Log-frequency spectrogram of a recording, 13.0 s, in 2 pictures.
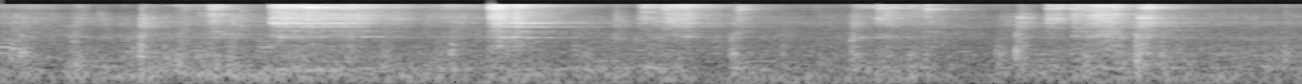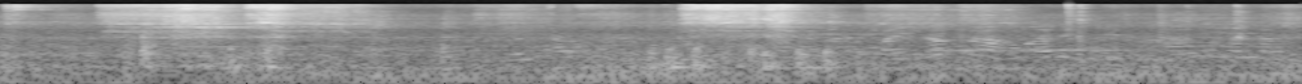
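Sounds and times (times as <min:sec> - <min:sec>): train coaches rumbling: 0:00.0 - 0:13.0
high wheel squeals: 0:07.0 - 0:08.5.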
